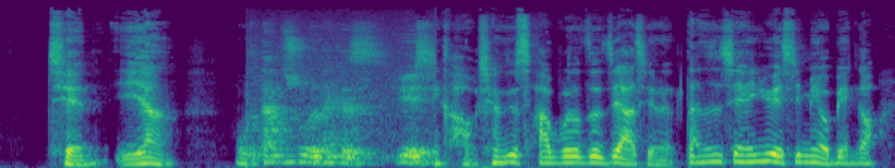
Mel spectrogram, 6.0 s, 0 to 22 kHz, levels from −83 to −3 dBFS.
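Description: From 1.66 s to 2.91 s the speech turns abruptly roomy, hollow and thin, about 5 dB quieter, with room noise around 25 dB below it, then snaps back. This is likely a switch to a distant microphone. A plain gain dip would keep the bass and dryness.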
